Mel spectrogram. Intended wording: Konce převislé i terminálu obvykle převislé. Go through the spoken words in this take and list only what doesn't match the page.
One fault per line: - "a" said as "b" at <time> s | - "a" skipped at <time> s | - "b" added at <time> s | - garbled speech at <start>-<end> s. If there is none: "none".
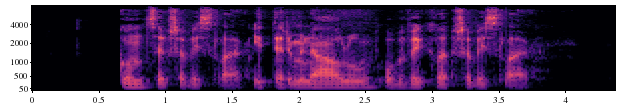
none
